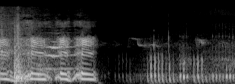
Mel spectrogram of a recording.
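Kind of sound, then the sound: animal, cat purring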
